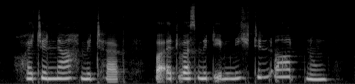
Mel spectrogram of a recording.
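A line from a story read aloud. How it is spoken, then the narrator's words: Whispering. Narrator (German): flüsterte Susan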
